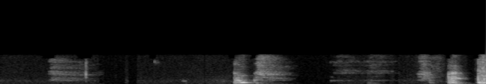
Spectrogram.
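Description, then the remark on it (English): A book gets knocked off and falls, landing with a few dull thumps and a rustling clatter, amid soft breathy noises and no speech. “My baby dropped. Hold on. Oh, sorry, baby. Oh, my baby. And my book is my baby.”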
